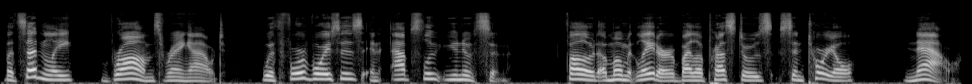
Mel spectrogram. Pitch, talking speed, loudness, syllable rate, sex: 205 Hz, 115 wpm, -18 LUFS, 4.5 syllables/s, female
